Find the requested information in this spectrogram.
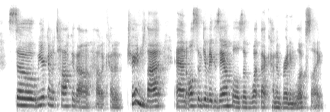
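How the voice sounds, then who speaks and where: With vocal fry and ordinary pitch variation, the voice runs on with hardly any pauses. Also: woman, medium pitch for a woman. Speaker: college admissions advisor. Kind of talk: online workshop presentation. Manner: fast.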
